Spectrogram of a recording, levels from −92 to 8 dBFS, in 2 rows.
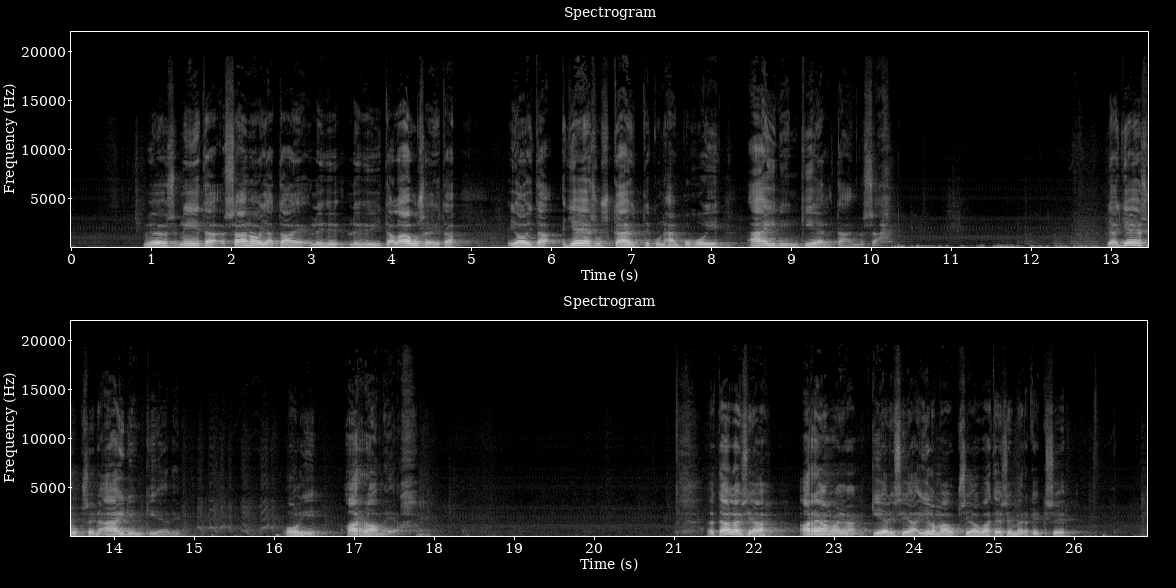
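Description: From the first second to the last there's timecode bleed sitting quietly under the sound: a faint, steady chirping warble, roughly 45 dB down. What's happened is that linear timecode running at 25 frames per second has leaked in from an adjacent track or cable. Its square wave keeps flipping between tones around 1 and 2 kHz, and that constant switching is what gives the chirp its busy, rhythmic texture.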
